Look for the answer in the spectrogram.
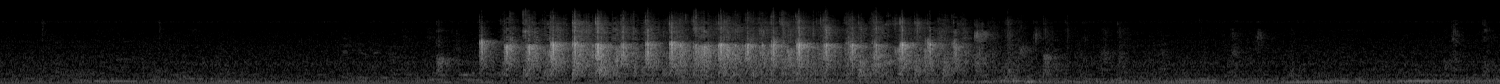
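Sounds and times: group hand clapping: 4.3s - 11.4s.

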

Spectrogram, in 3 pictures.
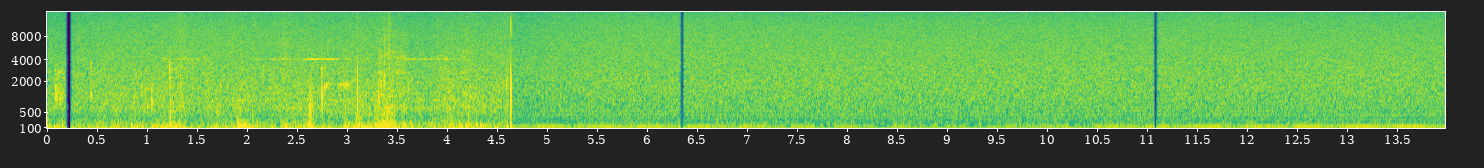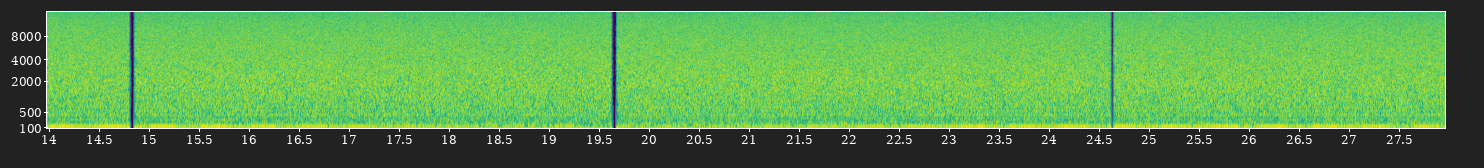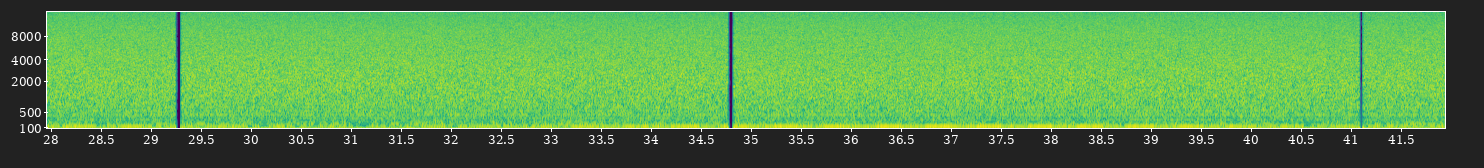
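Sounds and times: low hum: 0.0s - 8.2s
electronic hiss and static: 0.0s - 41.9s.

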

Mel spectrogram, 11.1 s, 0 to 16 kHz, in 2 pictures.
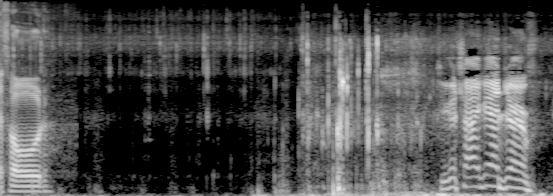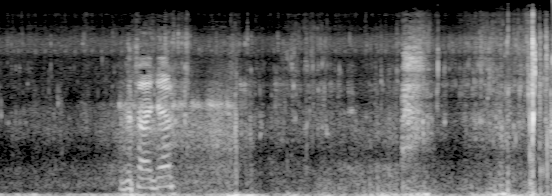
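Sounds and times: water sloshing and splashing: 0.6s - 11.0s.

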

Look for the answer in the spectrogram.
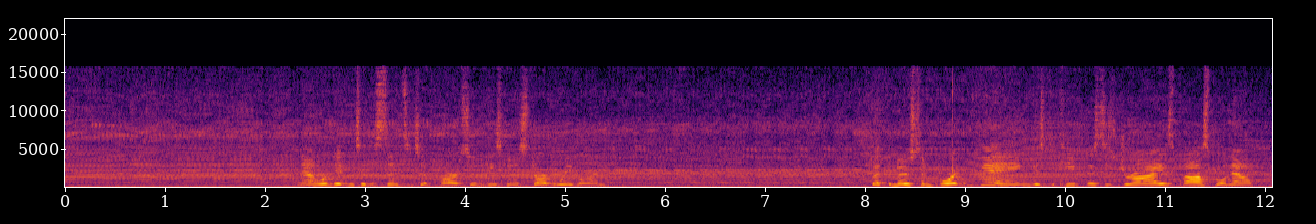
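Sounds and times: electric pet clippers buzzing: 0.0s - 12.0s.

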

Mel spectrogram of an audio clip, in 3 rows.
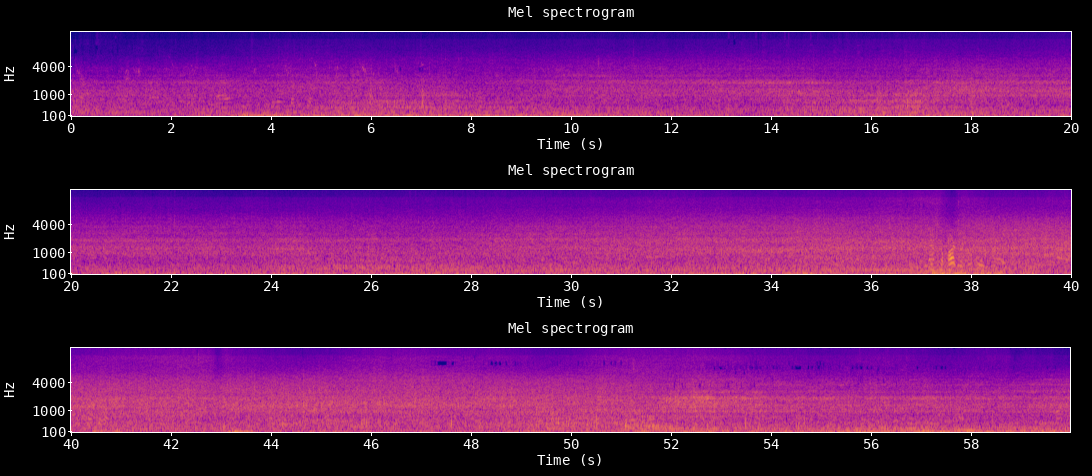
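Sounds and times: road traffic hum and rumble: 0.0s - 59.9s.

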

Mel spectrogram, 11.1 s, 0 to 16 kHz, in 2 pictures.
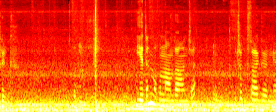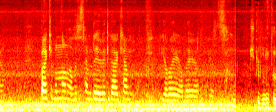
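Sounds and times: freezer hum and rumble: 0.0s - 11.0s.

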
